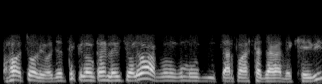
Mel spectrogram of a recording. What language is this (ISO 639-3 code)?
ori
